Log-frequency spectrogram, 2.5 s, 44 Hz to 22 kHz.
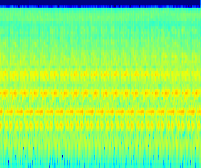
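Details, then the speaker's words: Cummins B6.7 EPA 2017 diesel engine training bench with EGR, DPF, SCR at about 1,000 rpm PTO idle: uneven, lumpy beat under a steady whining tone, misfire induced by a fault box. "Start with one here. You can hear the engine's got a misfire."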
